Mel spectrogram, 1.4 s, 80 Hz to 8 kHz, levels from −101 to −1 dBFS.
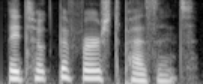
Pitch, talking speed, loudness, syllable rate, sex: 205 Hz, 220 wpm, -18 LUFS, 4.9 syllables/s, female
